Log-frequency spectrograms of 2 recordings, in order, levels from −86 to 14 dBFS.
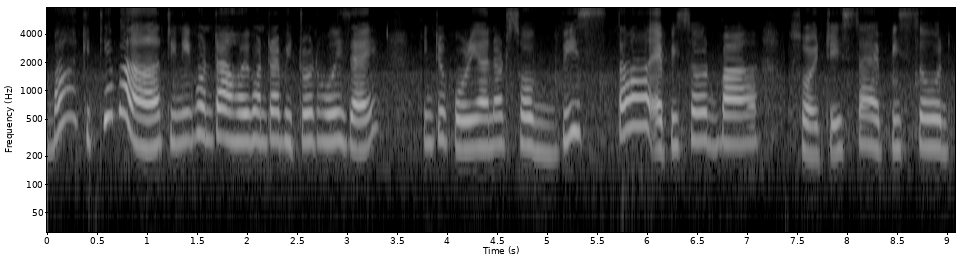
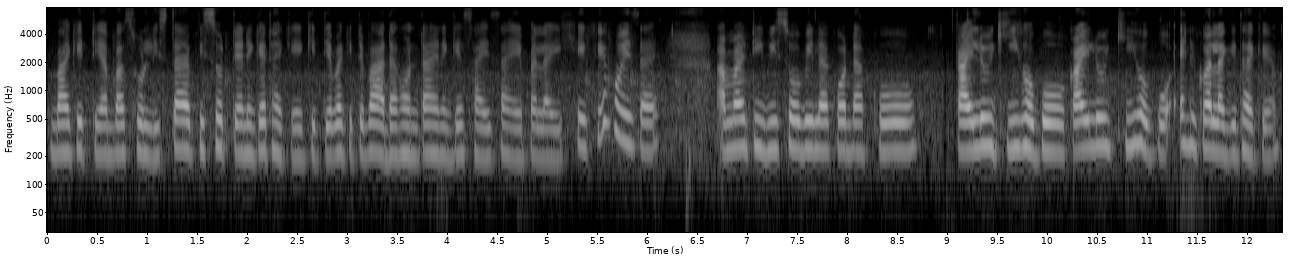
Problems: none marked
